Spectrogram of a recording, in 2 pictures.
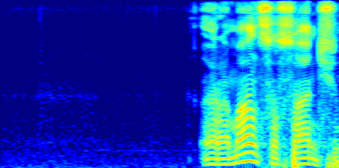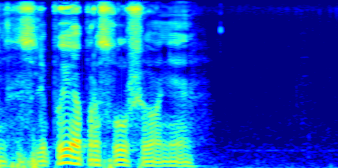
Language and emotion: Russian, neutral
